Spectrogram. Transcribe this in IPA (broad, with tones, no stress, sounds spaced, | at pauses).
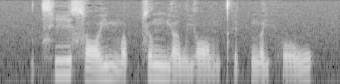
t͡sʰ iː˥ s ɔː˨˥ j m ɐ˨˥ p̚ s ʊ˥ ŋ j ɐ˨˩ w j ɔː˨˩ m t̪ʰ ɪ˨˥ k̚ ŋ ɐ˨ j h o˨˥ w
